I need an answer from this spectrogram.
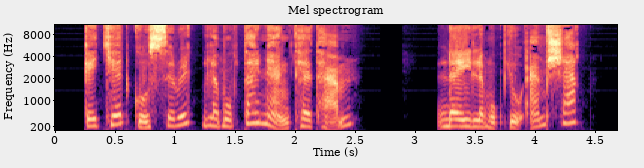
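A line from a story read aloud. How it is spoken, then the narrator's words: Cold. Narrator (Vietnamese): bà lạnh lùng nói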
